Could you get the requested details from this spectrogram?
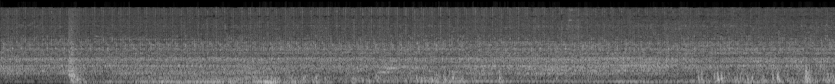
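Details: Suzuki Katana/Jimny engine rebuilt and returned to stock from racing mods after white smoke, first start after assembly: steady, even idle with a smooth regular beat, no knocking or misfire.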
